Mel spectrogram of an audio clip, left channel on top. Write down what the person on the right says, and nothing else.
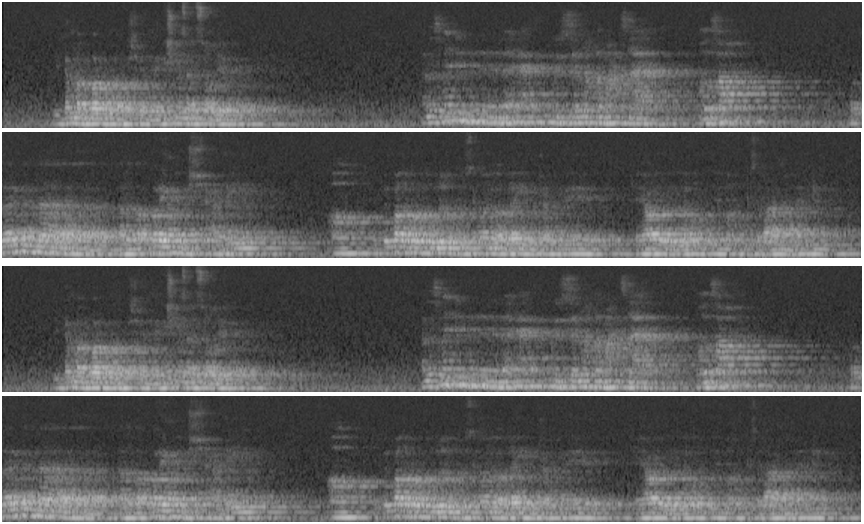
انا سمعت ان الاهلي عايز يجيب كريستيانو يهضر معاه كاس العالم ما ده صح
اه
